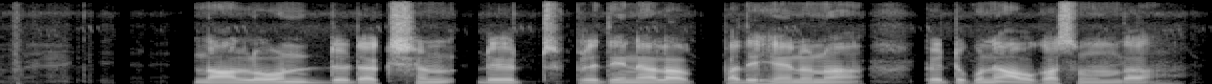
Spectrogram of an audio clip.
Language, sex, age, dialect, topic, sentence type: Telugu, male, 25-30, Utterandhra, banking, question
